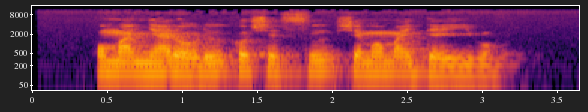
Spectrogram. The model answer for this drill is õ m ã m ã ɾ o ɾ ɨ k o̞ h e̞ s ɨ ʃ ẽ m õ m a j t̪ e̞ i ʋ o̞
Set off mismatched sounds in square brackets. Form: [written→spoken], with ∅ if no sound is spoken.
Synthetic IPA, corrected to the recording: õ m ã [m→ɲ] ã ɾ o ɾ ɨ k o̞ [h→ʃ] e̞ s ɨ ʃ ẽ m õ m a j t̪ e̞ i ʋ o̞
